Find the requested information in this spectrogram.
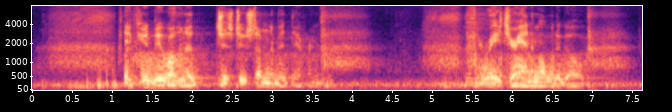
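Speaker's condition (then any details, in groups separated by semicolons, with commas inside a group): Laryngectomy after throat cancer; throat cancer treated with chemo and radiation, recurred, voice box removed, voice prosthesis placed; speaking through voice prosthesis today; voice produced through throat prosthesis, likened to kazoo, altered tone of voice joked about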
